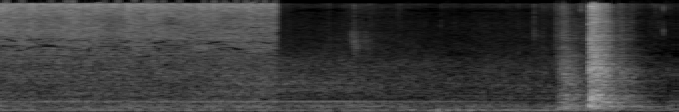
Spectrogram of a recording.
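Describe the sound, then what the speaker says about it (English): Spray bottle spritzing grilled pork ribs on a barbecue: a long steady hiss of spray for nearly two seconds, then quiet, then a second short, louder burst of spray near the end, with no talking. "And spray some more"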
